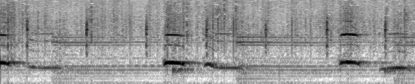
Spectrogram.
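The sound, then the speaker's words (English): A cuckoo clock call sounds its two-note whistled hoot a few times in quick succession, ringing out clearly above a dense, steady clatter of ticking and rattling. “And a cuckoo.”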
